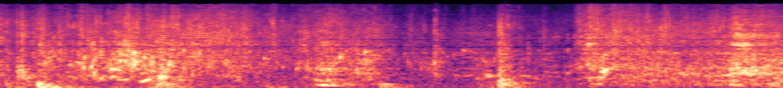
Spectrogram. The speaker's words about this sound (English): That's the hot water. Turn it off.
